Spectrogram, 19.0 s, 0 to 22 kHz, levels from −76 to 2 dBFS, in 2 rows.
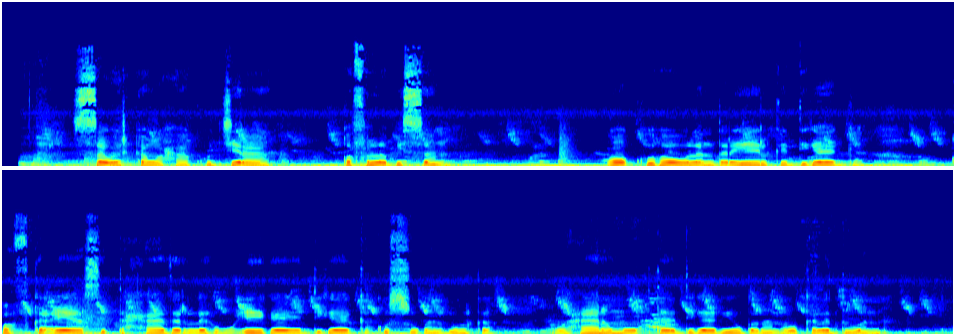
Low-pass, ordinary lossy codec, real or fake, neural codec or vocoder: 19.8 kHz; MP3, 64 kbps; real; none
